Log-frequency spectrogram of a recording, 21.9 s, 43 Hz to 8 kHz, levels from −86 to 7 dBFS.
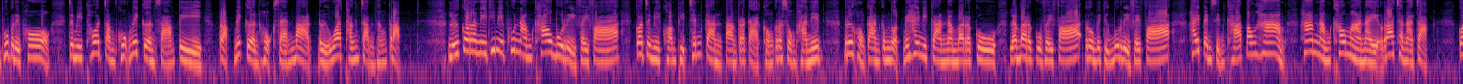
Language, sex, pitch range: Thai, female, 185-245 Hz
